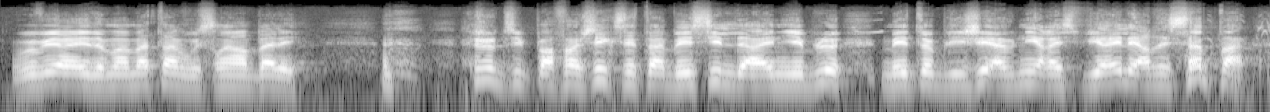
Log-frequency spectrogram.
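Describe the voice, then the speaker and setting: Actor as excitable, trusting businessman. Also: on the high side, fast, very noisy, lightly acted. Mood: jovial. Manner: hesitant, exclamatory, protesting. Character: wealthy businessman father, excitable, trusting, stubbornly naive. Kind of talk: 1960s French radio mystery serial acting.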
